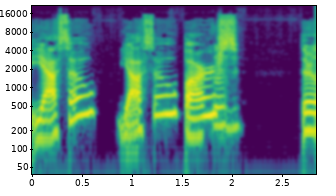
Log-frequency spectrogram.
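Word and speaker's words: Yasso: you ever had um I think you pronounce it yaso yaso bars they're like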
